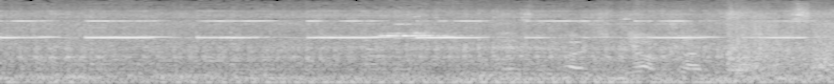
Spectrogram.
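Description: Small motorboat's engine running steadily under way: a constant low drone under a steady rush of water and wind, with a faint high whine that comes and goes.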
